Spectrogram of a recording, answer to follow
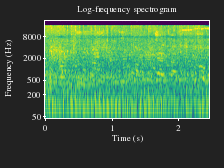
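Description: Busy street at night: indistinct chatter of passers-by over a steady low rumble of traffic.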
